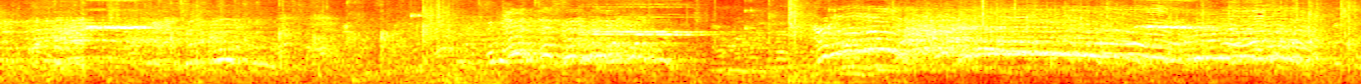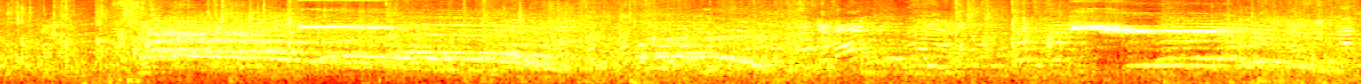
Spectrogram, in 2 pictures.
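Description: Young women call out to each other across the hall.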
